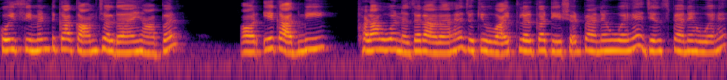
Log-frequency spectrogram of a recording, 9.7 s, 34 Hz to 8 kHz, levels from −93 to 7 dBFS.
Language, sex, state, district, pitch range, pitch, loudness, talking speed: Hindi, female, Uttar Pradesh, Muzaffarnagar, 235-275 Hz, 255 Hz, -19 LUFS, 190 wpm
